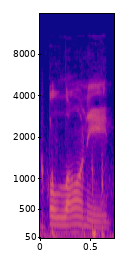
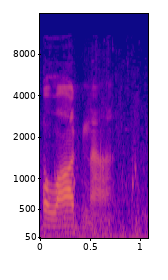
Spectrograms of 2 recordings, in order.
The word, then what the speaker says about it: bologna: that Mike baloney really how is the word baloney not olagna I mean it's b-o-l -b-a-l-o-g-n-a that's how you spell bologna how is that not balagna I can spell it's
